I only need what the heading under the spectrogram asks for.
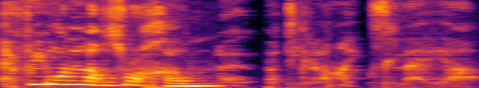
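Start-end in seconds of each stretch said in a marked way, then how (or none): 0.9-2.3 soft, secretive whispered aside. Confiding to listeners, worried she can hear, whispering. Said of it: "I'm just whispering".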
